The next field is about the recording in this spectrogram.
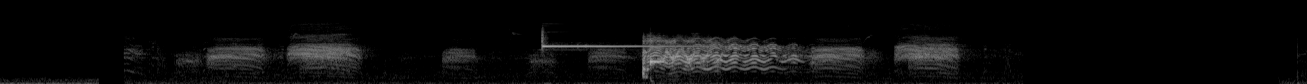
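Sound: crow cawing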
